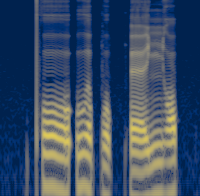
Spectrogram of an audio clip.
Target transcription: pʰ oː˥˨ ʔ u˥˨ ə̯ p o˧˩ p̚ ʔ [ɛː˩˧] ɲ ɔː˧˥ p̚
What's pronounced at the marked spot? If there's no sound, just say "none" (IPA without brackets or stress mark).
ɛː˩˧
